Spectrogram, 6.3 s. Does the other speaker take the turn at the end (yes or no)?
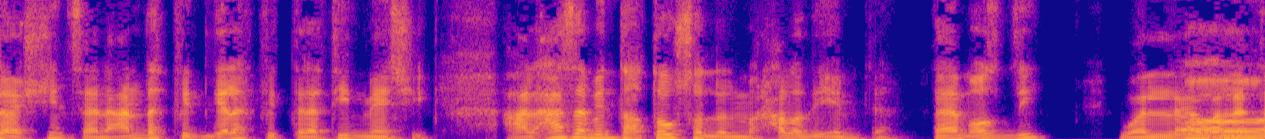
yes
